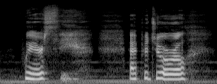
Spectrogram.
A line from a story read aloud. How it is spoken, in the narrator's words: Gabriella breathed, too exhausted to speak up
